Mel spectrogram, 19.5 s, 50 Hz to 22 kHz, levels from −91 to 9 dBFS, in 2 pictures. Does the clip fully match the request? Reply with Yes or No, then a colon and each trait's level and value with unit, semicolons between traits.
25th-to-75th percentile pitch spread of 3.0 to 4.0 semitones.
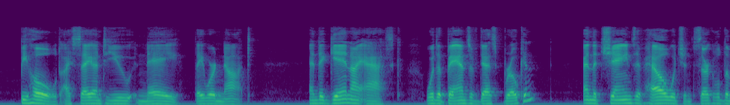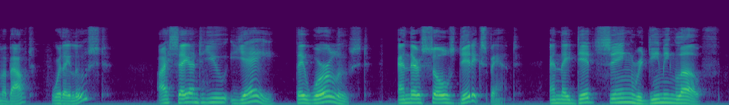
No: average, 4.8 semitones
